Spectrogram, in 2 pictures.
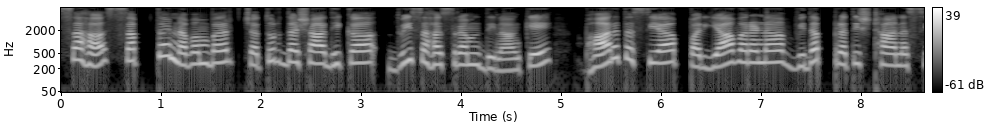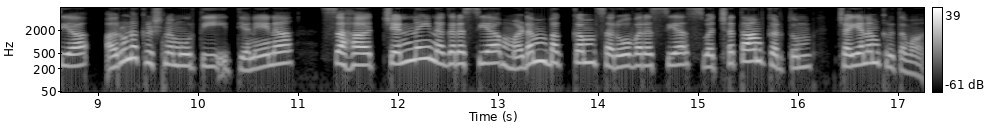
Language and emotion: Sanskrit, neutral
